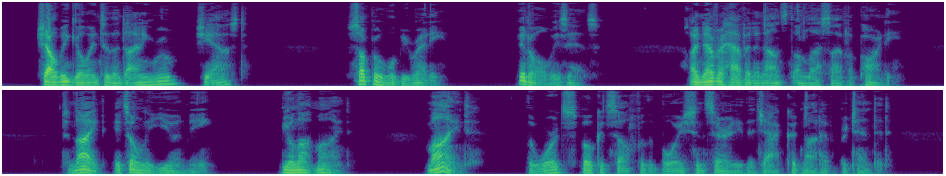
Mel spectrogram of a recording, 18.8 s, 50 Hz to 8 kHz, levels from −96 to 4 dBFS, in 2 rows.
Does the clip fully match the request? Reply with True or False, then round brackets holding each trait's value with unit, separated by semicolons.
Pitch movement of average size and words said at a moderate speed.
True (3.7 semitones; 160 wpm)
